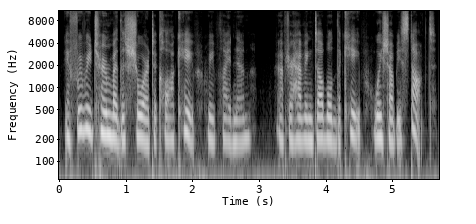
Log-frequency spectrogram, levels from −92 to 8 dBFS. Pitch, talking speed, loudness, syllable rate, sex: 205 Hz, 210 wpm, -17 LUFS, 5.5 syllables/s, female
